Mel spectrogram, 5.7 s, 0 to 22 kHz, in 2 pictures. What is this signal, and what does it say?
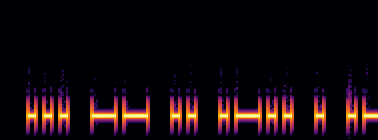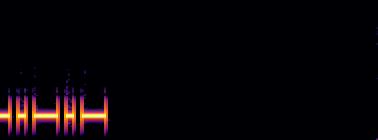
Morse code, heard as a keyed tone, about 20 wpm, 700 Hz. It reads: SMILE.
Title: Sentences with 2-Word Phrases - 20wpm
